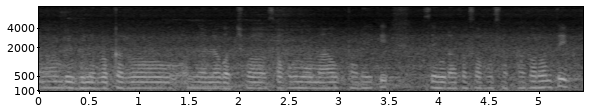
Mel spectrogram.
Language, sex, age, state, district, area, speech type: Odia, female, 18-30, Odisha, Ganjam, urban, spontaneous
